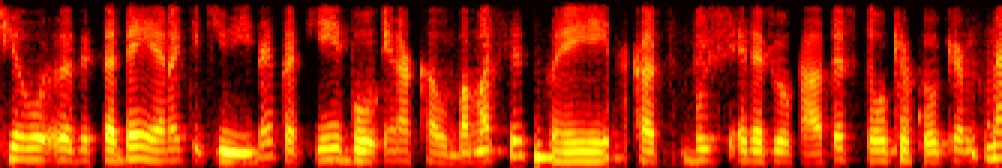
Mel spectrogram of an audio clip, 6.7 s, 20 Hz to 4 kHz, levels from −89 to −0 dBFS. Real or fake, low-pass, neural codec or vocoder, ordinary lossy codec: fake; 3.6 kHz; codec, 16 kHz, 0.5 kbps, X-Codec, HuBERT features, trained on general audio; Opus, 64 kbps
